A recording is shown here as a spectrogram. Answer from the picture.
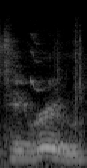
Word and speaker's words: Teru: struggling with my name, I tell them my name's Teru, and then when they're trying to pronounce it, I say it rhymes with Day 2.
